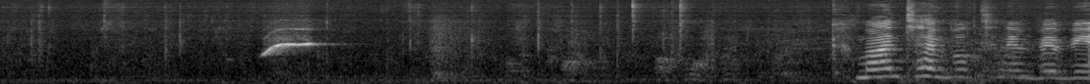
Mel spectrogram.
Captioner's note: gentle whistling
